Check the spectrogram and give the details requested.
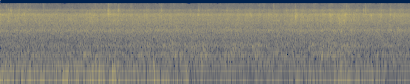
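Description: Hurricane rain pouring down in a steady, even rush, with wind behind it.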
